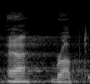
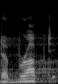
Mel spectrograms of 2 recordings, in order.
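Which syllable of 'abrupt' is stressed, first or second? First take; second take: first; second. First: The stress is on the first syllable. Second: The stress is on the second syllable. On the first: The speaker calls it wrong. "You can't pronounce the word abrupt that way" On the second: The speaker calls it right. "It's accented normally in the second syllable"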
